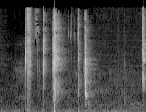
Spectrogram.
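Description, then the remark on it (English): Several cans of beer, Double Jack double IPA by Firestone Walker, crack open one after another, each a sharp metallic snap with a brief fizzy hiss, spaced irregularly with short quiet gaps and no talking. “Okay, crack them open.”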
